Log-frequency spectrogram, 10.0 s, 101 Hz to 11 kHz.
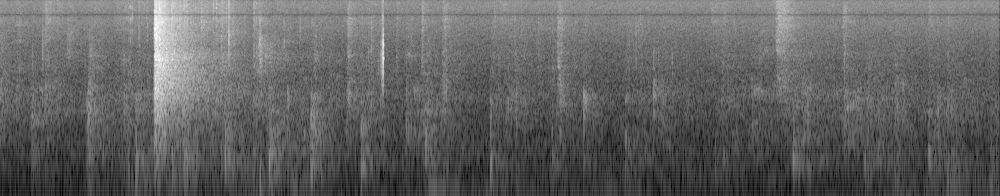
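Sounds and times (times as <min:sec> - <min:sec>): footsteps on hard floor: 0:00.9 - 0:10.0.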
